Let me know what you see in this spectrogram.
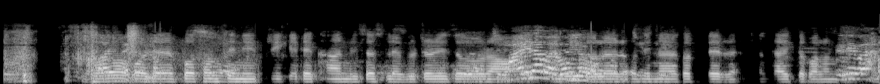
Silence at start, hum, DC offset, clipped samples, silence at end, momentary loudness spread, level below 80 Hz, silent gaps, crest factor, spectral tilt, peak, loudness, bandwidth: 0.05 s; none; under 0.1%; under 0.1%; 0 s; 10 LU; -54 dBFS; none; 14 dB; -6 dB/octave; 0 dBFS; -14 LUFS; 7.2 kHz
